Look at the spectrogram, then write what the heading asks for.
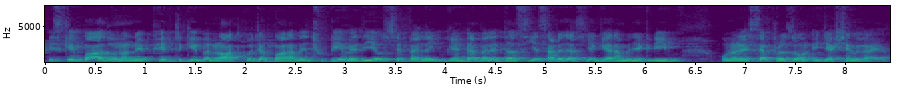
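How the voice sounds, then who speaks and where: A man's voice: fairly high pitch, level tone, fairly quick. A man, likely in his thirties, talking casually to camera as a family vlogger, explaining things and repeating his advice. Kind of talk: casual vlog talk to camera. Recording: echoey room sound, clear background noise.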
